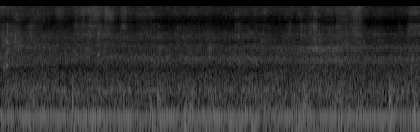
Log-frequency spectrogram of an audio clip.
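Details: A constant low electrical hum and rumbling background noise with faint knocks, and no animal voice.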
